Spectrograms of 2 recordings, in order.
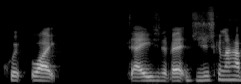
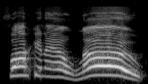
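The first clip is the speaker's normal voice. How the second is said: high, loud outraged yell; furious shout; 10 semitones higher, 9 dB louder, much slower than usual. Real, not acted. Fan watching Bronson fail, furious shout. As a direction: scream your disbelief at the screen.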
